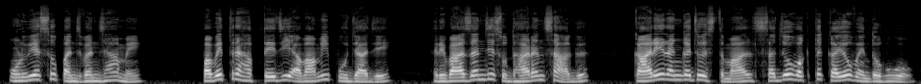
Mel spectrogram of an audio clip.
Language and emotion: Sindhi, neutral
